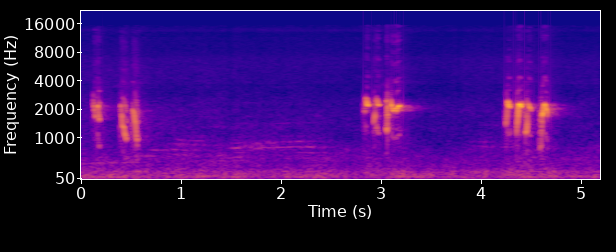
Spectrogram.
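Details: Rough ngeriwik kasar chatter of a sooty-headed bulbul, used as tutoring material for long-tailed shrikes: three short bursts of two to four harsh chirps, separated by long quiet gaps.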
